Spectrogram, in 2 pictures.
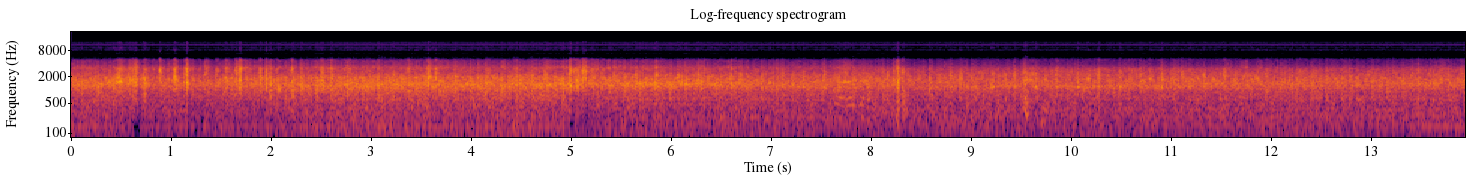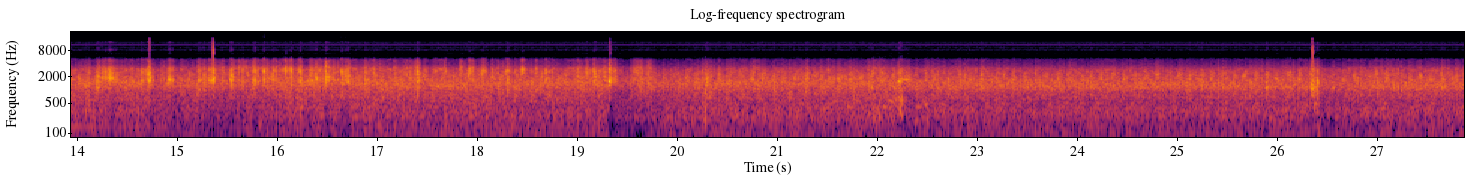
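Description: A motor-driven screw splitter whirs steadily.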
